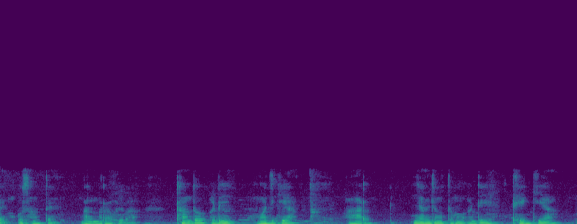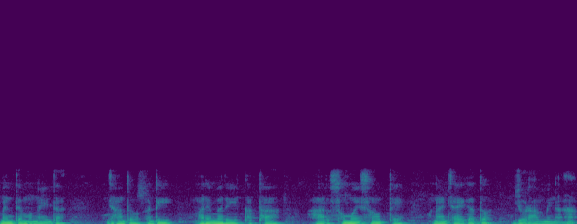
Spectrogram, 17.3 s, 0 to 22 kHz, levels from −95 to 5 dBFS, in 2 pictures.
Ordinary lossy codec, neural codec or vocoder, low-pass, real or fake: none; none; 5.4 kHz; real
